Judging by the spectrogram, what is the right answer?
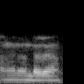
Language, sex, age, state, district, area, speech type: Malayalam, male, 18-30, Kerala, Malappuram, rural, conversation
